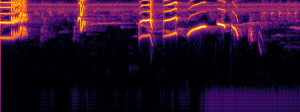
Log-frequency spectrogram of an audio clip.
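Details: Oriental magpie-robin (kacer) song used as a lure to rouse kacer; harsh buzzy note, then a few clear whistled slurs rising and falling, ending in short chirps, with a low hum underneath.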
